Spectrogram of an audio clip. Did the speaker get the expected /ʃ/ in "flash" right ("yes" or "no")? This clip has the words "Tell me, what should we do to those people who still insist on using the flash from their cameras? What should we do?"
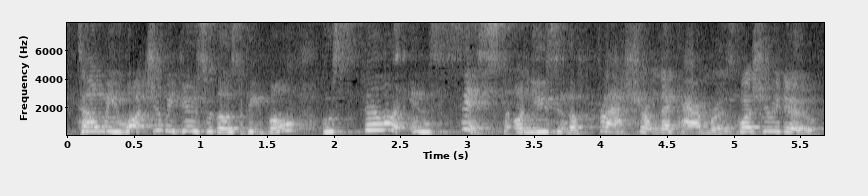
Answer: yes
